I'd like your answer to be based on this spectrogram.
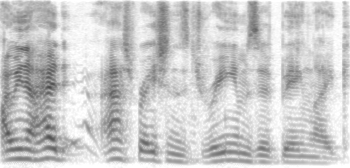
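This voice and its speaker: Talking at a fairly quick pace, a man with an American accent uses lively intonation. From central England. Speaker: actor. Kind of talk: casual interview. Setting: studio.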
